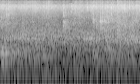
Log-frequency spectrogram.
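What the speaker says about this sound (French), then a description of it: "j'allume l'eau" Shower water runs steadily as it rinses a body, a continuous close hiss of spray and splashing with no pauses.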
